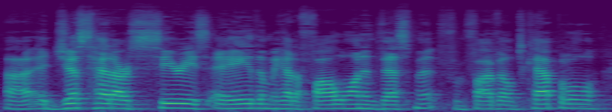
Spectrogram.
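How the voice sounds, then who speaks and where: A man's voice: a little high, flat delivery, a little fast, fairly bright tone. A middle-aged man from Eastern Kentucky, a podcast guest and company founder, telling a personal story and acting out the dialogue, often restarting his sentences. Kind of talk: storytelling in an interview.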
